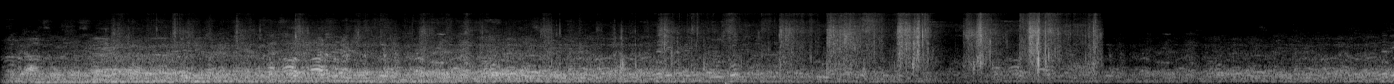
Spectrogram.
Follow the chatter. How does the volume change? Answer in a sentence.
The loudness of the chatter goes down.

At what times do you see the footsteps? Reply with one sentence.
The footsteps can be heard from 0.9 to 11.1 s.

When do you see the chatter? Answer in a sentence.
The chatter can be heard from 0.0 to 13.8 s.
